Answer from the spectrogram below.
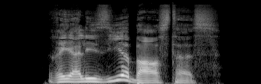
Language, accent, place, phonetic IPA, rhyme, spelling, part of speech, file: German, Germany, Berlin, [ʁealiˈziːɐ̯baːɐ̯stəs], -iːɐ̯baːɐ̯stəs, realisierbarstes, adjective, De-realisierbarstes.ogg
- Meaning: strong/mixed nominative/accusative neuter singular superlative degree of realisierbar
